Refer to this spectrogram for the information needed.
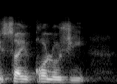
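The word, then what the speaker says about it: psychology: انما كلمه بتبدا ببي اس زي سايكولوجي، لا ننطق البي،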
